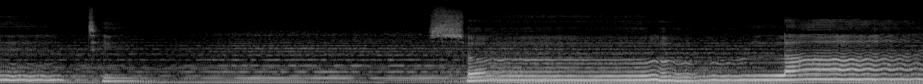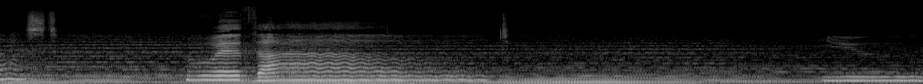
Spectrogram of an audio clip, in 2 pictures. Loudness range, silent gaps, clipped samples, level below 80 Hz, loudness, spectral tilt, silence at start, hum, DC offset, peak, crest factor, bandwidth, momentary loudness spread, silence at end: 12 LU; none; under 0.1%; -40 dBFS; -26 LUFS; -7 dB/octave; 0 s; none; under 0.1%; -10 dBFS; 16 dB; 13.5 kHz; 16 LU; 0 s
